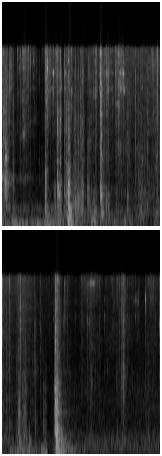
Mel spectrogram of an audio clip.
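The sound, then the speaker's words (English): Keys and a key fob jingle and clink at a marina's electronic entry in a series of sharp metallic jangles, with a louder clack near the end like a latch or gate releasing, over a low background rumble. “Well, my key fob still works.”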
